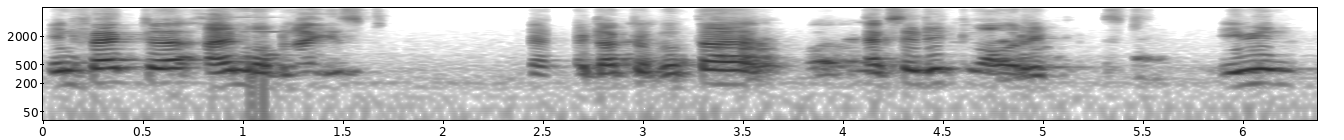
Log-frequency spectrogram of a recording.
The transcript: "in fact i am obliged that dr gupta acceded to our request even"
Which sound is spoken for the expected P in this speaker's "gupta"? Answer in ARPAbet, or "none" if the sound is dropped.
none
